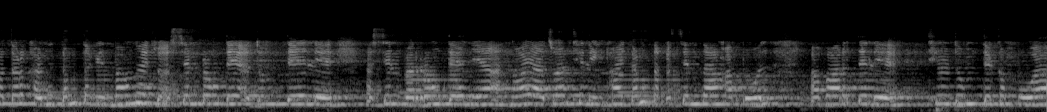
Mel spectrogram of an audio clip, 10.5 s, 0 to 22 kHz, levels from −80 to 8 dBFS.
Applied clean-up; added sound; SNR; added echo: neural separator model SepFormer DNS4.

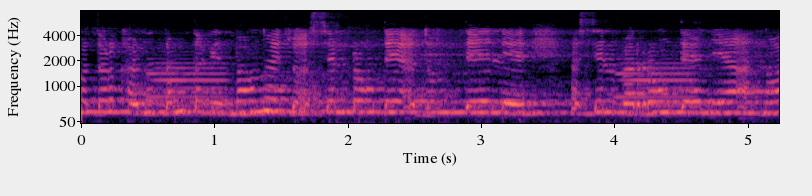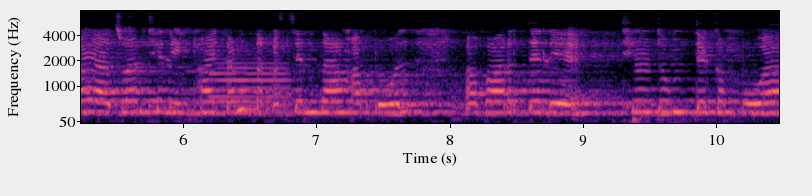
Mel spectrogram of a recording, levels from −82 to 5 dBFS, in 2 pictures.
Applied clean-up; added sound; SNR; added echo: none; Wind instrument, woodwind instrument; 15 dB; reverberation time 2.3 s.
